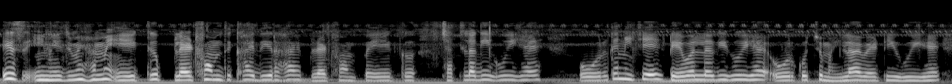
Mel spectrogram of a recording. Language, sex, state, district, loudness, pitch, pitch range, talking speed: Hindi, female, Bihar, Bhagalpur, -17 LUFS, 200 Hz, 180-210 Hz, 195 wpm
